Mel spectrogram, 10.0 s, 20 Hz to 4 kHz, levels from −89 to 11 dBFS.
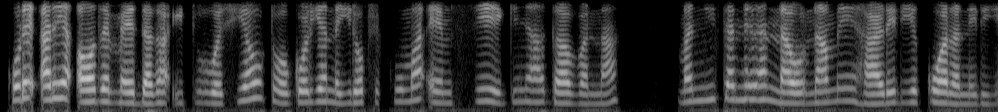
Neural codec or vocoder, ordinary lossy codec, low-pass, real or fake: codec, 16 kHz, about 1 kbps, DyCAST, with the encoder's durations; Opus, 16 kbps; 3.6 kHz; fake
